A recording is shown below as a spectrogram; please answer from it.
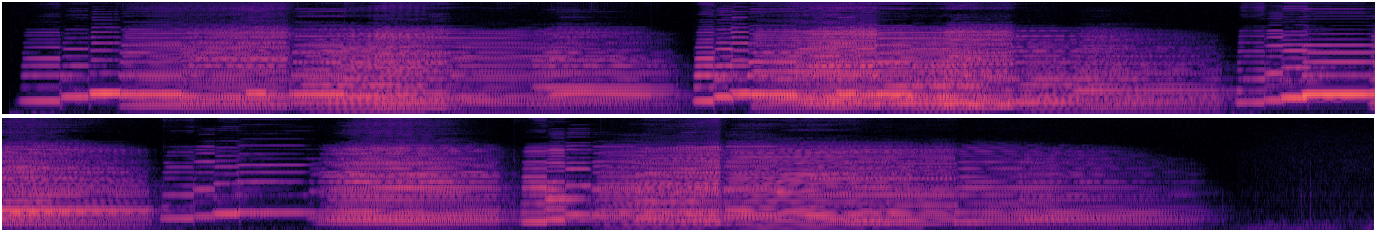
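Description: Accordion playing sustained chords over held bass notes, in phrases broken by short pauses, fading out near the end.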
